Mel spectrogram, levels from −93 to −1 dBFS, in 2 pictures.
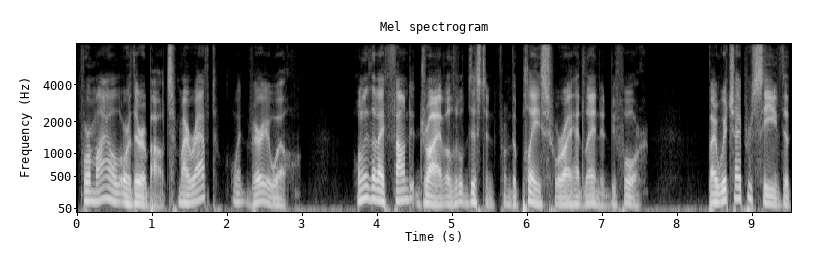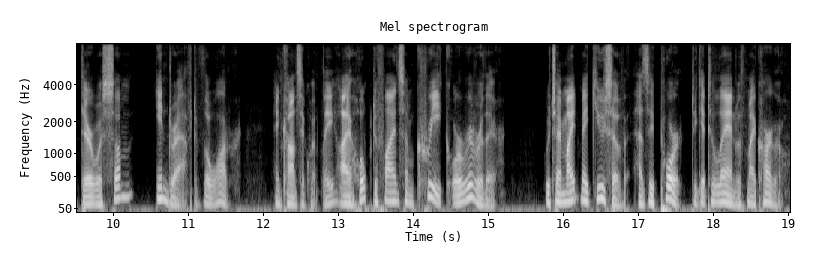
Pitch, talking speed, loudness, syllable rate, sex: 105 Hz, 210 wpm, -21 LUFS, 5.8 syllables/s, male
